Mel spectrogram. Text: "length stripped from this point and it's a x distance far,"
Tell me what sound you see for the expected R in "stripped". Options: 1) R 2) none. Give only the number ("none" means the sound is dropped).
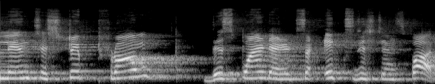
1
